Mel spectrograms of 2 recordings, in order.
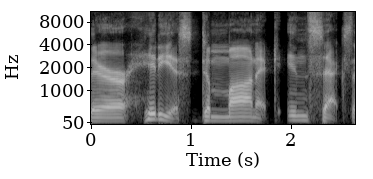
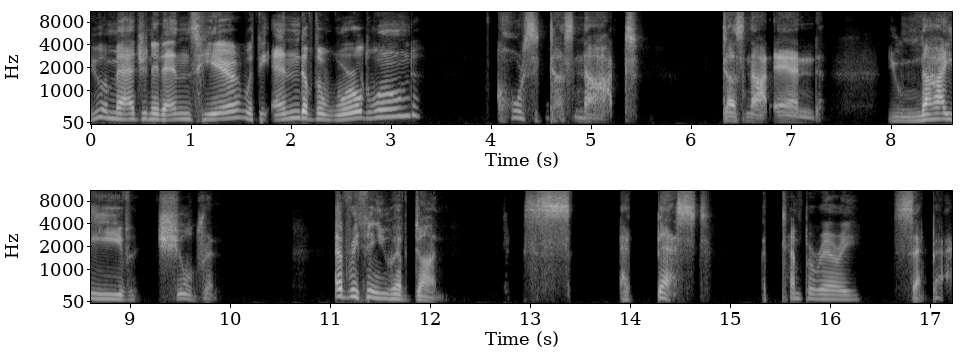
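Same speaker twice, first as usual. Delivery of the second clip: put-on high, heavily accented, chittering cricket creature voice; 6 semitones higher than usual. A storyteller voices a huge cricket-like creature speaking to the listeners, chittering insect creature voice. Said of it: "he sort of chitters".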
